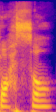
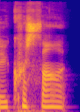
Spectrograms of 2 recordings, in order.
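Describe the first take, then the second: First: It is pronounced with a French-style pronunciation. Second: It is pronounced with an English-style pronunciation. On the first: "we don't say croissant" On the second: "we just say croissant"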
